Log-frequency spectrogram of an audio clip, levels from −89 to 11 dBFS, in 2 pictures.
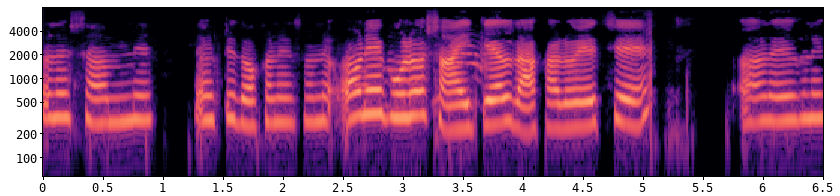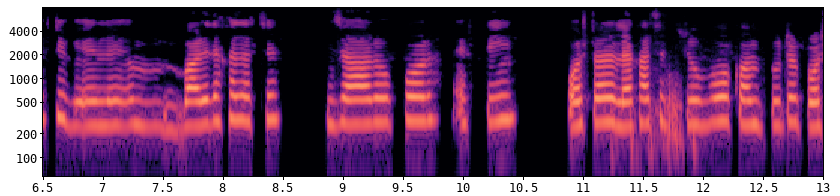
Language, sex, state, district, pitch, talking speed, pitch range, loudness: Bengali, female, West Bengal, Malda, 280 Hz, 140 wpm, 260-300 Hz, -17 LUFS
